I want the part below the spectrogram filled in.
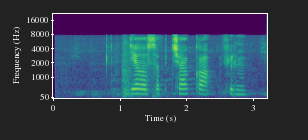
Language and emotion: Russian, neutral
